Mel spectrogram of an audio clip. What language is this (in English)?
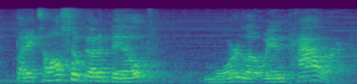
English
